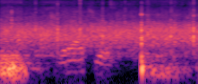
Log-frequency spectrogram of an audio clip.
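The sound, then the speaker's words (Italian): A crowd applauds to welcome Domenico Sorrentino, bishop of the dioceses of Foligno and Assisi-Nocera-Gualdo Tadino, with dense, steady clapping that fills the whole stretch, a continuous crackle with a few sharper claps standing out, while voices murmur underneath. “Dobbiamo accoglierlo con un applauso perché”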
